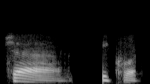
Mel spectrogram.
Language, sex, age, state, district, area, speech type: Assamese, male, 30-45, Assam, Kamrup Metropolitan, urban, conversation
